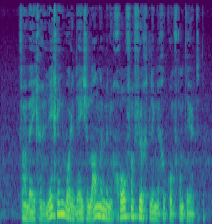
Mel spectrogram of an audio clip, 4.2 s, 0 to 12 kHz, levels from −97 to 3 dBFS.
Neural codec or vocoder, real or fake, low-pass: none; real; 10.8 kHz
